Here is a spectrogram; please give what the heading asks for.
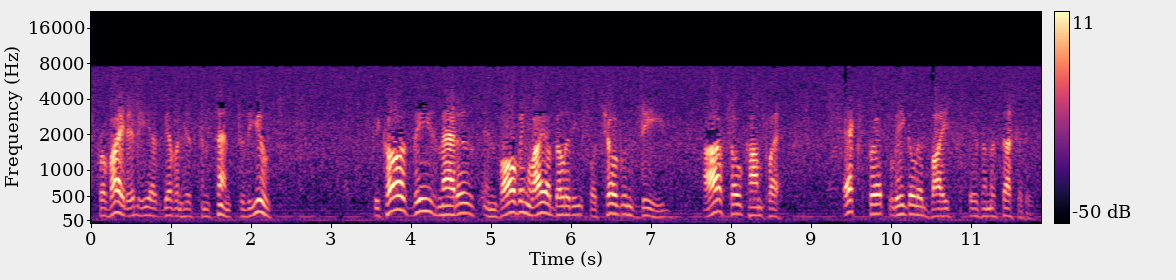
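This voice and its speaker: A man with a fairly high voice gives formal scripted legal commentary. He explains things like a dean addressing listeners, on a muffled 1950s radio recording with faint hiss. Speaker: legal counselor, law school dean.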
